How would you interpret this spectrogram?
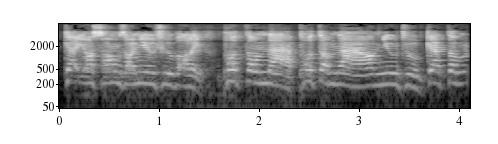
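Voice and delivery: loud, high imitation of a nagging friend; insistent urging. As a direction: badger him loudly, playfully exaggerated. Acts out Michaela urging him.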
